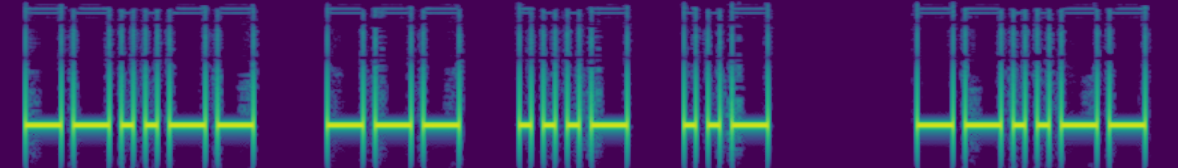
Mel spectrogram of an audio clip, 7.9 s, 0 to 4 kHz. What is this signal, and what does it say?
Morse code, heard as a keyed tone, about 15 wpm, spaced as for 12 wpm, 600 Hz. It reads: ,OVU ,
